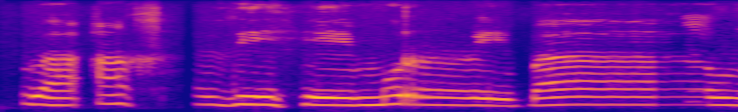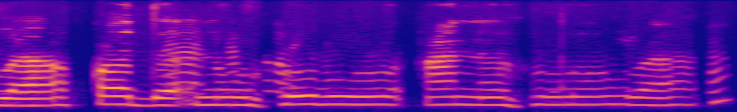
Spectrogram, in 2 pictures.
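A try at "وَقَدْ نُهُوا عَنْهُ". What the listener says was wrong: Haknya panjang atau tidak? Yang anhu, haknya pendek.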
